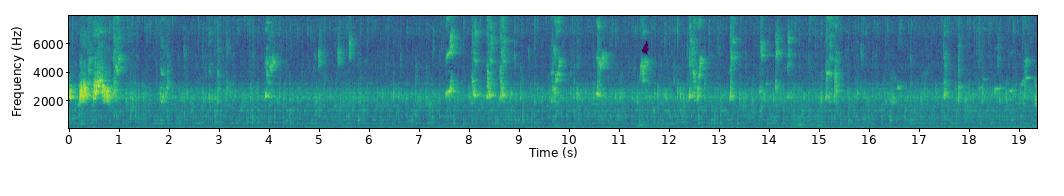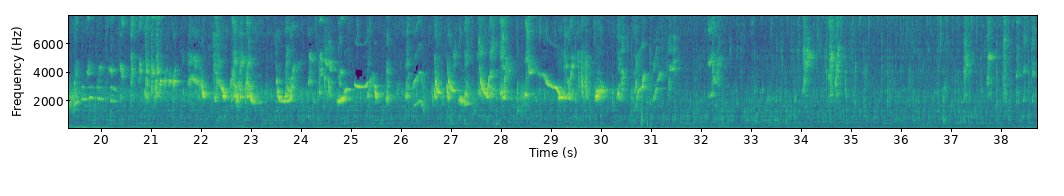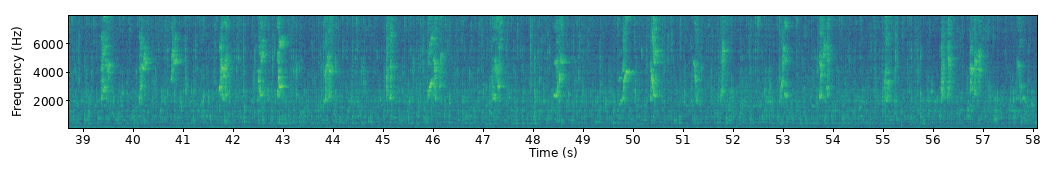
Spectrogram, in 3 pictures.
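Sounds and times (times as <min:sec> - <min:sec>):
bird chirping and squawking: 0:00.0 - 0:01.2, 0:17.5 - 0:32.5, 0:37.2 - 0:41.0, 0:56.1 - 0:58.0.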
